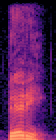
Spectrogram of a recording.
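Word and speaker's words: bury: 지낸다 이거 메리 베리 발음 조심하셔야 됩니다 베리 베리입니다 베리 베리 묻다 매장하다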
